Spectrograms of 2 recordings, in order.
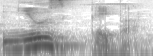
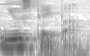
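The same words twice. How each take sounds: First: The middle consonant is a voiced z sound. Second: The middle consonant is a voiceless s sound. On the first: The speaker calls it wrong. "not newspaper" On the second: The speaker calls it right. "so it becomes what? It becomes s"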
